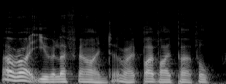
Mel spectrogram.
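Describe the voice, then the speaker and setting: A man hosts a gaming video with relaxed, chatty let's-play commentary, reading viewer comments aloud. His mid-range voice is fast and creaky and sometimes breaks.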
